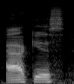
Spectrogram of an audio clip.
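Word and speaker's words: Jacas: Gabe Ais, that's how you pronounce his last name. The J is silent.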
